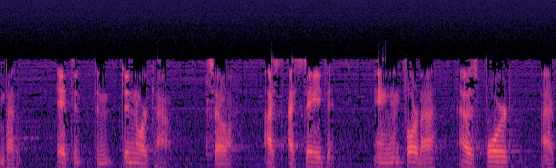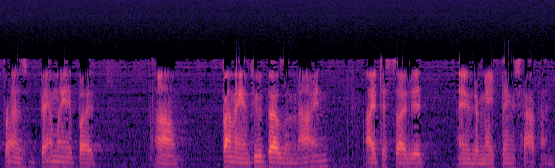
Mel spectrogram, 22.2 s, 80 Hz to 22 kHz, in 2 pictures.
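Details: Ataxic dysarthria in a 41-year-old man with Friedreich's ataxia, which also causes balance problems and walking difficulty.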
